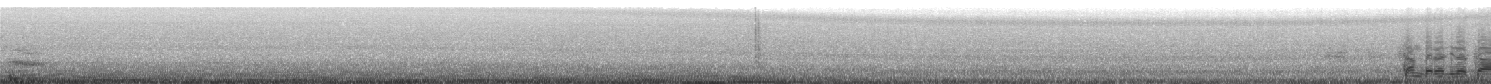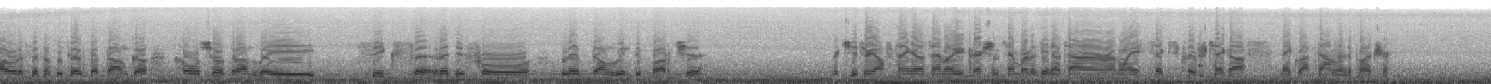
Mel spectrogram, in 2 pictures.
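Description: Aircraft engines hum low and steady at idle.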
